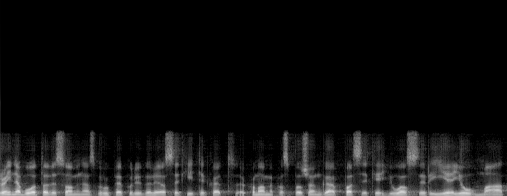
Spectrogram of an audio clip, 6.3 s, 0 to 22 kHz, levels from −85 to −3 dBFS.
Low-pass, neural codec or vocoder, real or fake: 7.2 kHz; codec, 16 kHz, 0.7 kbps, FocalCodec; fake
